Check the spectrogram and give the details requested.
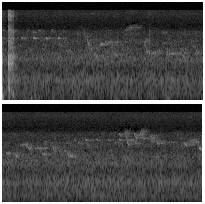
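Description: Small songbirds chirping faintly, a scattering of short high chirps through the middle, over a steady low outdoor hiss.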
